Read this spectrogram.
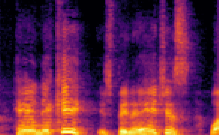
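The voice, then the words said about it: Put-on Scottish accent. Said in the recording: “What accent's that? Scotland.”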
